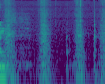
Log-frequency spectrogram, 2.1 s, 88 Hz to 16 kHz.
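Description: Faint swishes of a hand pushing and spinning the jog wheel of a Pioneer CDJ-2000NXS2, with the jog adjust turned to its strongest setting, which gives far more friction. There are a few short soft swishes, one about a second in and two near the end.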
